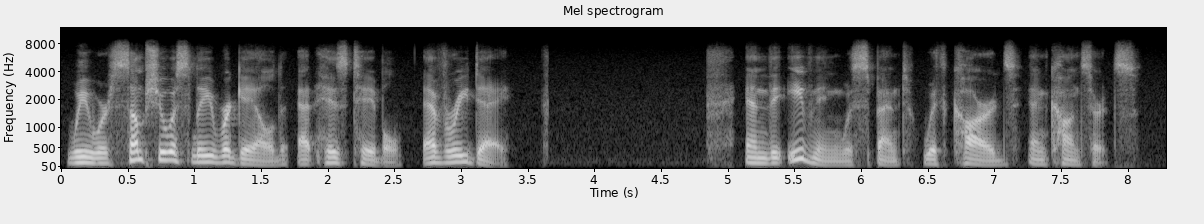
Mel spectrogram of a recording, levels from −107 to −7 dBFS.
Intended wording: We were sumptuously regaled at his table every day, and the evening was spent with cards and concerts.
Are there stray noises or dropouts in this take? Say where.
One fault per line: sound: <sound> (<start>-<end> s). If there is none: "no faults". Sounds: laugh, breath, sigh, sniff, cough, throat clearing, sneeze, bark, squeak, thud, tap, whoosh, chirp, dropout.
no faults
